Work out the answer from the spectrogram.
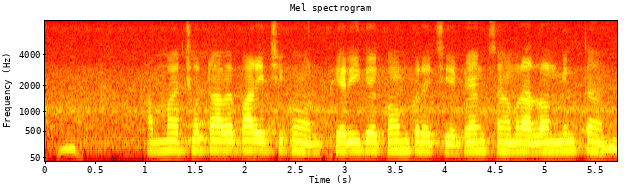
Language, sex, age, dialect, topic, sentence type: Maithili, male, 18-24, Angika, banking, question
